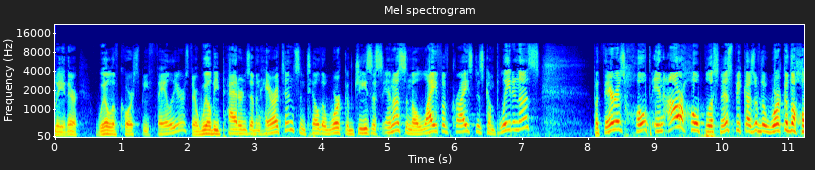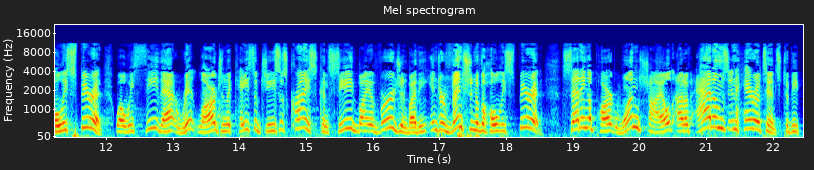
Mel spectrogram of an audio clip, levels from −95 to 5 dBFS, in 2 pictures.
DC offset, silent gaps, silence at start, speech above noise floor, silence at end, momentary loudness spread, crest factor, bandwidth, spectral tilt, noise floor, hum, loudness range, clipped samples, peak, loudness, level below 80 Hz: under 0.1%; none; 0 s; 38 dB; 0.1 s; 9 LU; 18 dB; 11.5 kHz; -5 dB/octave; -57 dBFS; none; 5 LU; under 0.1%; -2 dBFS; -20 LUFS; -42 dBFS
